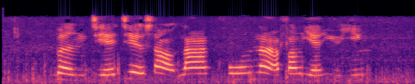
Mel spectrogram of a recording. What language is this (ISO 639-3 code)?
zho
